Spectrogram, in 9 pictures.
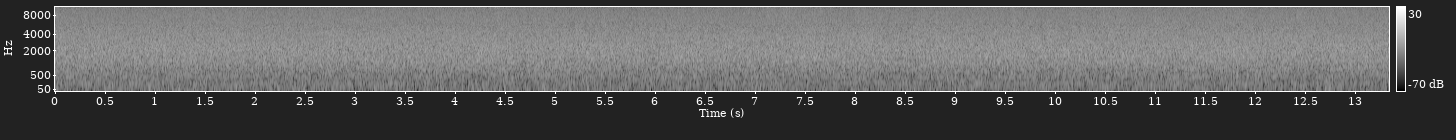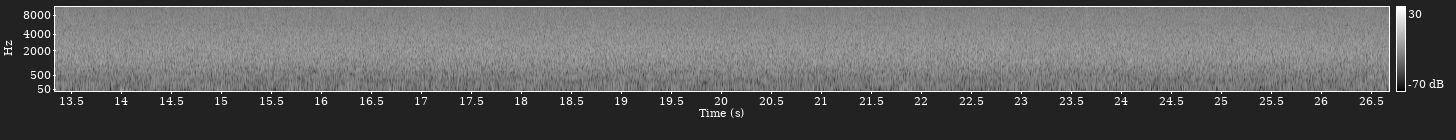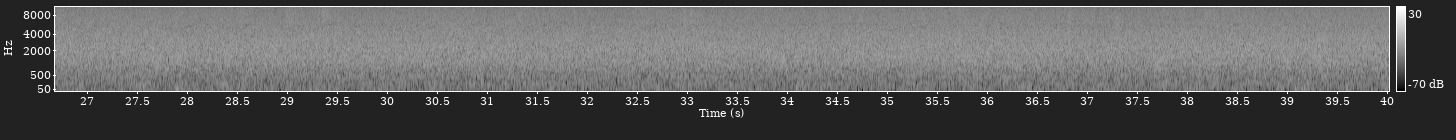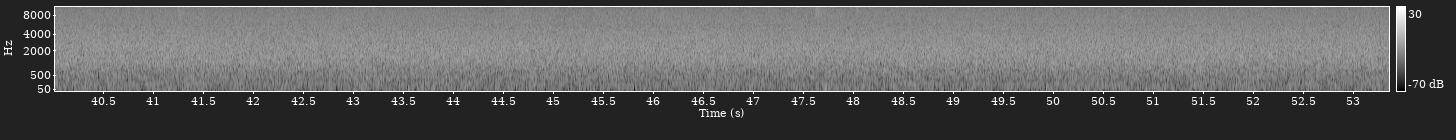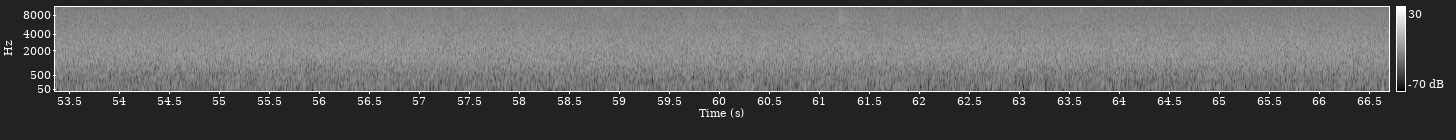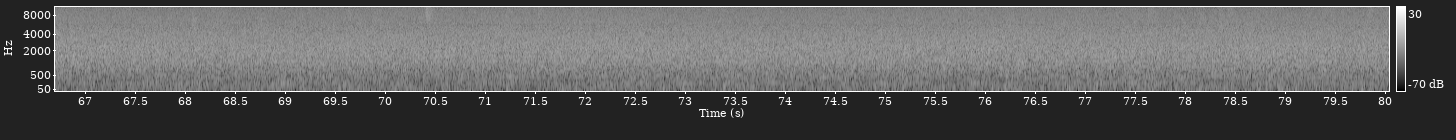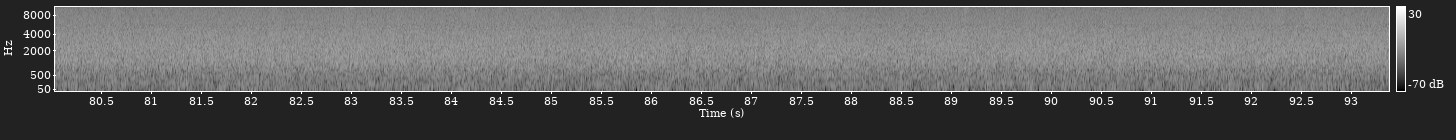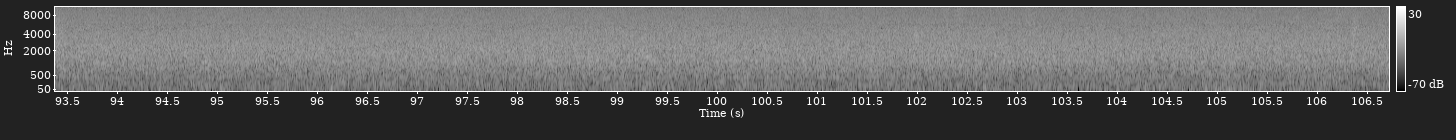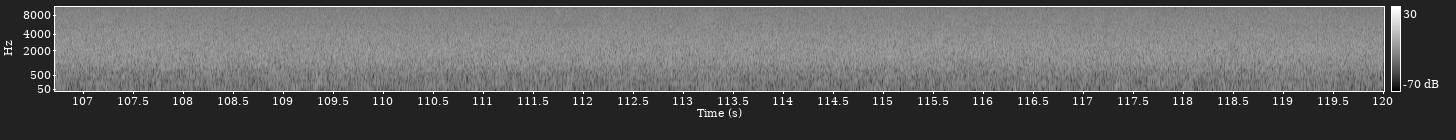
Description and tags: Sound of heavy rain taken from a 1st Floor balcony.
Balcony surrounded by trees.
Apologies in advance for the low level.
Signal Flow: Zoom H6, Omni-Mic attachment
heavy-rain, nature, outside, rain, weather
